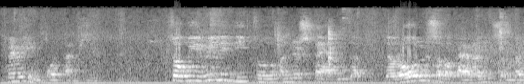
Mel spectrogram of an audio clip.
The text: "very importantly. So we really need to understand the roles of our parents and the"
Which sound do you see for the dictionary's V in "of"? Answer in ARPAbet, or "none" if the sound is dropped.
B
